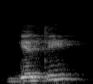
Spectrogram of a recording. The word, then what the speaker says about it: guilty: silent letter is you the following words having the combination of B you I or GU I have a silent you like building guilty guitar guild and guys in these words letter U is silent the words guests and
